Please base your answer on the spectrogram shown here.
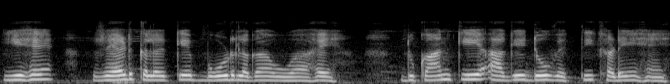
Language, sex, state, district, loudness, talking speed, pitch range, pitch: Hindi, female, Rajasthan, Jaipur, -17 LUFS, 135 wpm, 185-215 Hz, 200 Hz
